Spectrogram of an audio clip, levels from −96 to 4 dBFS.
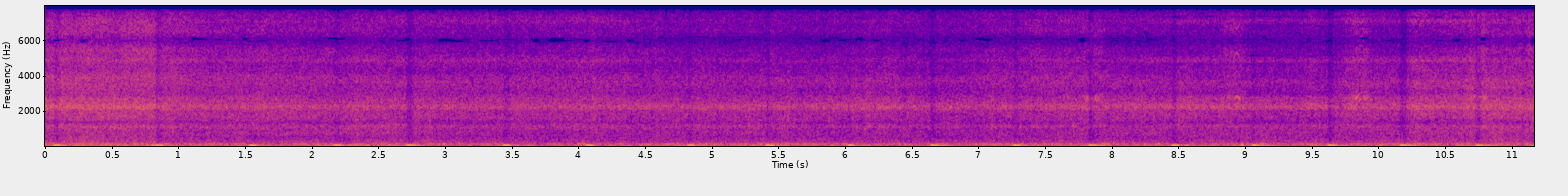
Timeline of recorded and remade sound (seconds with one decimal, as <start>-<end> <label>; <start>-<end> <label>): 0.0-0.8 recorded; 0.8-2.5 remade; 2.5-4.5 recorded; 4.5-8.4 remade; 8.4-11.2 recorded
